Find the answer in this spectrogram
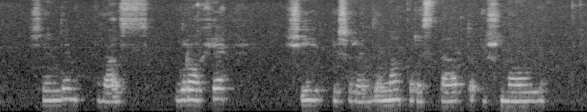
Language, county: Lithuanian, Telšiai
